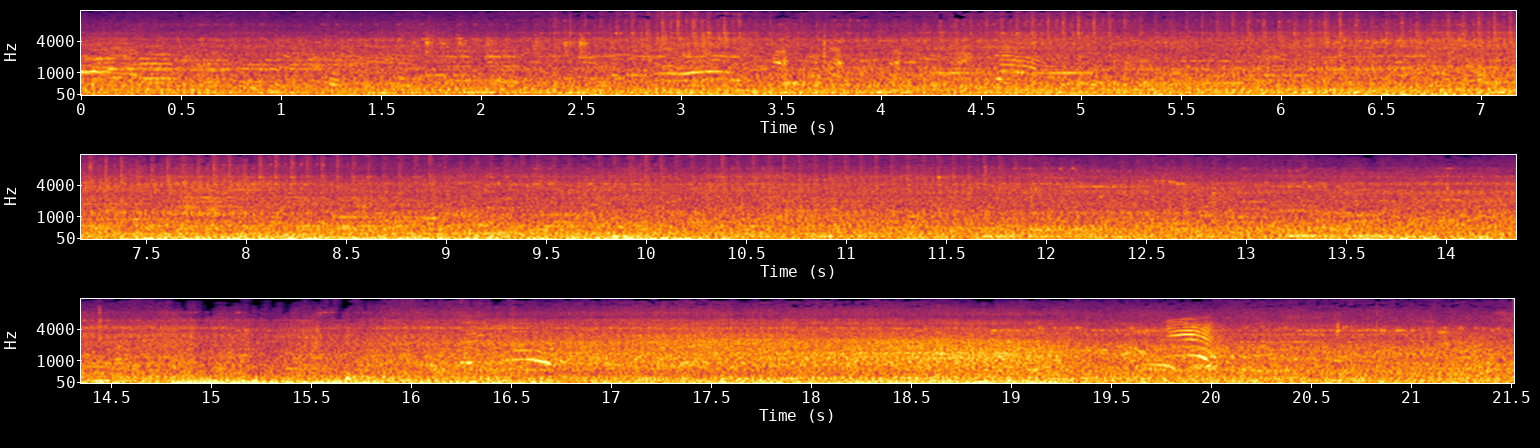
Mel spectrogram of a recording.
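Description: Outdoor show-field ambience: indistinct voices of people nearby over a steady low rumble of vehicles and engines, with no single sound standing out.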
